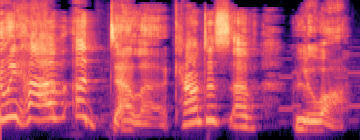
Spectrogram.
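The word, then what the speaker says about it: Blois: have adela countess of blue it is spelled b-l-o-i-s so in english i want to call her countess of blows but no i ask someone who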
